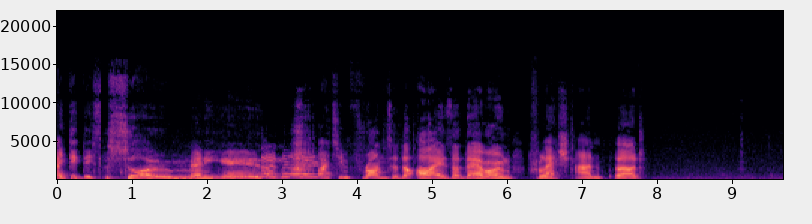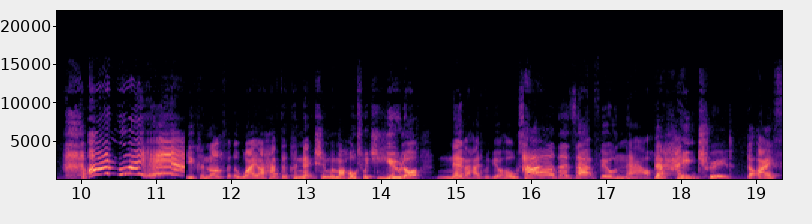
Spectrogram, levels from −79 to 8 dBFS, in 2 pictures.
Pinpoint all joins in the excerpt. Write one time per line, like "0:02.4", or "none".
0:03.4
0:11.3
0:17.6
